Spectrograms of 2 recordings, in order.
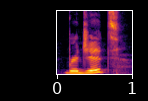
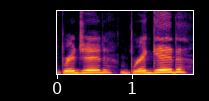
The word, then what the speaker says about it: Brigid: the goddess Bridget, and you might hear her name pronounced a couple of different ways. Yeah. Bridget, with a T, Brigid. So Brigid is also another way to say it.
